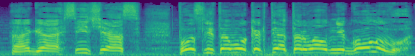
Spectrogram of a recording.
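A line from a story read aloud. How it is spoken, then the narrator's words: Shouted reply. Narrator (Russian): крикнул в ответ ему Боженька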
